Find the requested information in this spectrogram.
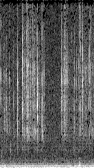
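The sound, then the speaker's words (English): Faint crinkling of a protein bar wrapper being unwrapped, with irregular light crackles and rustles over a low steady hum. “Is there a wrinkling package sound? Somebody's unwrapping something.”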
